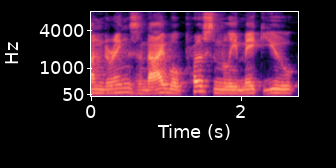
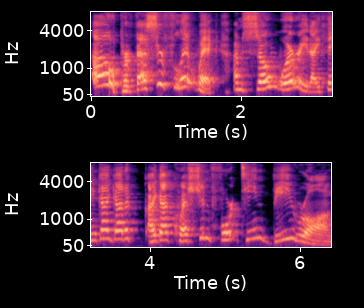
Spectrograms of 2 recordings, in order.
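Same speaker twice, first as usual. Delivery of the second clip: very high, put-on teasing, mocking sing-song voice; 12 semitones higher than usual. Reading a story aloud, a boy teasing a friend: mocking high voice. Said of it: "He put on a high voice".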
